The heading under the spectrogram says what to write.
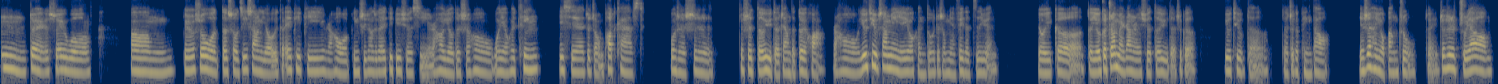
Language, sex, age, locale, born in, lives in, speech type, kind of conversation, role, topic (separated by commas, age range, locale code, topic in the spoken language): Chinese, female, 35-39, zh-TW, Taiwan, Germany, conversation, unstructured, none, 在学习时，你更喜欢用纸质书还是电子书？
